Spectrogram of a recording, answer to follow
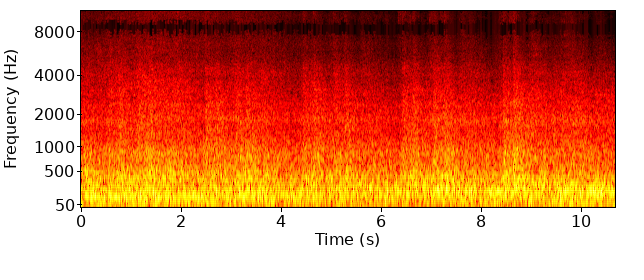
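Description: Tobu 50050 series electric train departing from an underground platform: steady running noise as the cars slide past, with a few wheel clicks over rail joints in the second half.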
